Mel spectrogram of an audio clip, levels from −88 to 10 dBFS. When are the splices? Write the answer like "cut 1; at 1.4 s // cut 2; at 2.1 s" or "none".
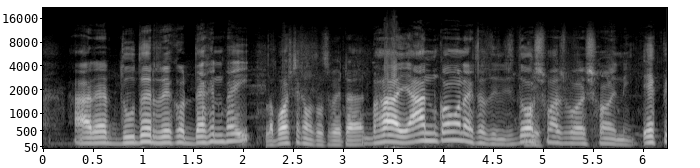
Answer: cut 1; at 2.2 s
